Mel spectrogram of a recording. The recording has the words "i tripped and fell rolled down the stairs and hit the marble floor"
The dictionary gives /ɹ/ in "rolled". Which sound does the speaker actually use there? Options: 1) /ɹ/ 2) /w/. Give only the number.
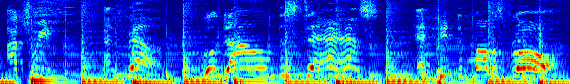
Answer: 2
